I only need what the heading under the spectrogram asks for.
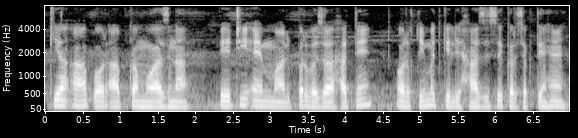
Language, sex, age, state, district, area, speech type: Urdu, male, 18-30, Uttar Pradesh, Saharanpur, urban, read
